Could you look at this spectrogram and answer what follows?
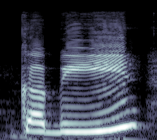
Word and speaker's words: Kabir: अब जैसे यहाँ पर देखिए KA क्या हो जाएगा? क। यहाँ पर इसकी प्रोनाउंसिएशन का नहीं होगी क्योंकि का को हम लोग इंग्लिश में क्या लिखते हैं? KAA। KA को क्या पढ़ेंगे? क। और BIR को क्या पढ़ेंगे? बीर।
